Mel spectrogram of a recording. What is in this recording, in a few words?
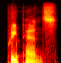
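"prepense", American English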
